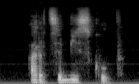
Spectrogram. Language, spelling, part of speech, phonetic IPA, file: Polish, arcybiskup, noun, [ˌart͡sɨˈbʲiskup], Pl-arcybiskup.ogg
